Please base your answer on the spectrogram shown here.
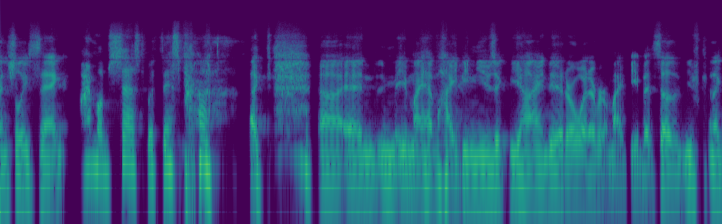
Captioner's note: laughs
